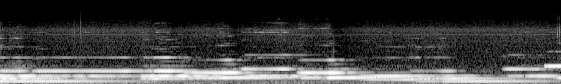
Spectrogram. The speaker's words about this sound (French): des lattes de cristal juxtaposées et connectées à un système d'amplification. On y joue avec les doigts mouillés, c'est Dean Chostak qui a inventé le Crystal Batchet. Et c'est bien joli.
